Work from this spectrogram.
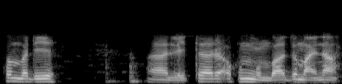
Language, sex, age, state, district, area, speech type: Manipuri, female, 45-60, Manipur, Kangpokpi, urban, conversation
